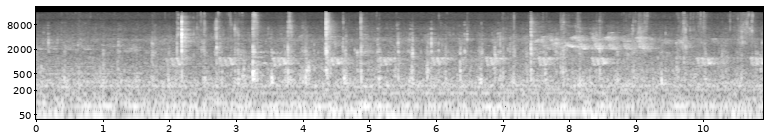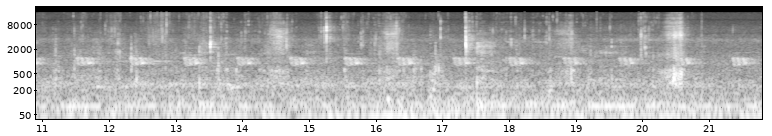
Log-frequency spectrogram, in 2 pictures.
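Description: Close-up wet chewing and mouth smacking of a person eating rice and chicken gravy, with sharp mouth clicks and a steady chewing rhythm.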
